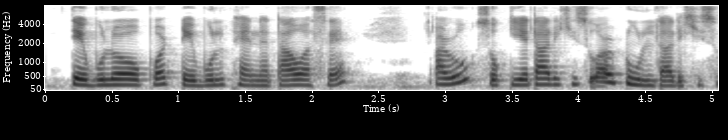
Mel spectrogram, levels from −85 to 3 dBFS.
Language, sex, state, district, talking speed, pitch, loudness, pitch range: Assamese, female, Assam, Kamrup Metropolitan, 180 wpm, 195 Hz, -19 LUFS, 185-210 Hz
